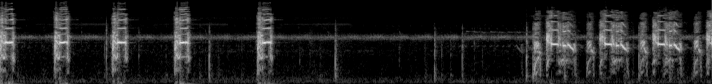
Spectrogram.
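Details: Grey francolin giving short, separate harsh notes spaced about half a second apart, then breaking into a faster run of grating phrases with falling squeals. Recorded as a lure for catching francolins.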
